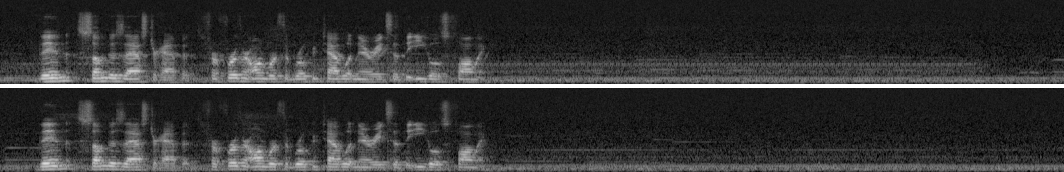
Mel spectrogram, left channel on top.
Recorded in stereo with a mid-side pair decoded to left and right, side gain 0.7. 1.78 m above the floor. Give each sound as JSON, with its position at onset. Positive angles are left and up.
{"t": 0.3, "sound": "a man speaking", "azimuth_deg": 10, "distance_m": 4.5}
